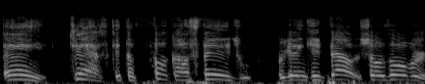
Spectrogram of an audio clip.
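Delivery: high-pitched, loud shouted yell. Retelling how someone yelled from the back to the comedian: imitating someone yelling. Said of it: "he yells out from the back".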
